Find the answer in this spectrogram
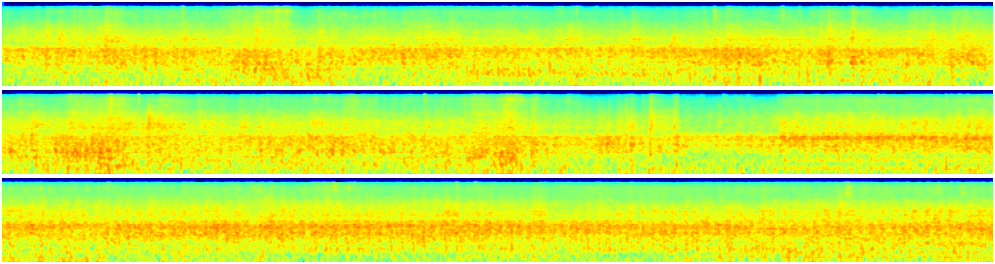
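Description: Indian Railways passenger express train running along the track: a steady loud rumble of the coach wheels on the rails, with the clickety-clack of the wheels passing over rail joints.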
